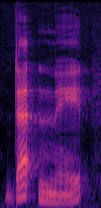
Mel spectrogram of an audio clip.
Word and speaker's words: detonate: American English detonate detonate were using what's called an unreleased t for that first T so it is first syllable stress I do have the F vowel like dead or Red Dead detonate but you can hear how when I say detonate I don't say debt I don't let that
